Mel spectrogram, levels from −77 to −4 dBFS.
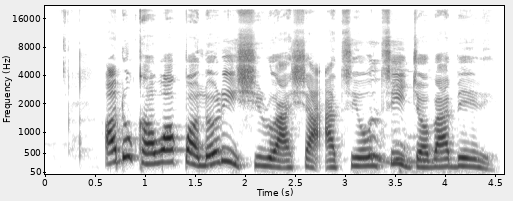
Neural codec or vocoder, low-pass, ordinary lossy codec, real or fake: none; none; none; real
